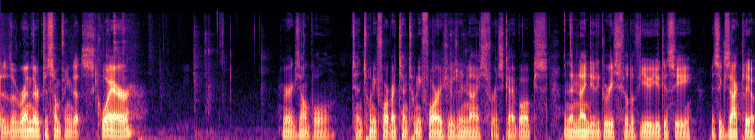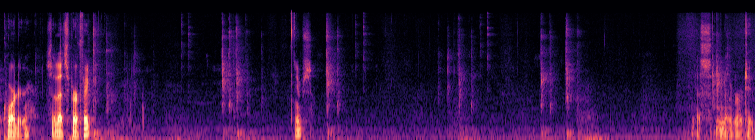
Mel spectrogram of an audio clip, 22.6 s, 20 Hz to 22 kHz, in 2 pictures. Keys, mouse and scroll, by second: 0.6-3.3 drag, 1.7 4, 1.8 Return, 3.1 ctrl+s, 3.3-14.1 middle drag, 4.2 scroll up 1, 6.8 ctrl+s, 11.6 scroll down 2, 12.7 ctrl+s, 14.1 click, 16.5 r, 16.7 click, 17.9-18.6 middle drag, 18.2 r, 18.6 click, 19.4 r.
